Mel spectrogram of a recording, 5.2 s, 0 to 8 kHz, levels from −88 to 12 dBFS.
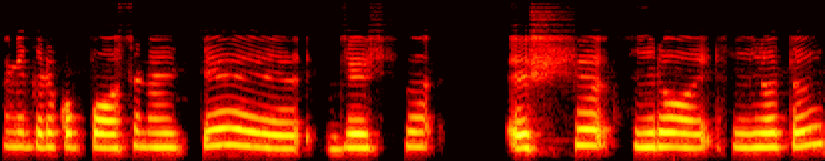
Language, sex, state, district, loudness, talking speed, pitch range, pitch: Telugu, female, Telangana, Karimnagar, -18 LUFS, 115 wpm, 255-275 Hz, 265 Hz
